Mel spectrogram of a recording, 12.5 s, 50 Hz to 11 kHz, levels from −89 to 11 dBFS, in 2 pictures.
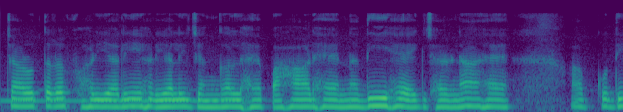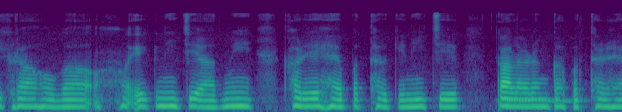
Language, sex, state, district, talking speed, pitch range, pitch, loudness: Hindi, female, West Bengal, Jalpaiguri, 145 wpm, 160-170 Hz, 165 Hz, -27 LUFS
